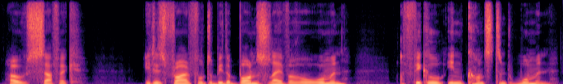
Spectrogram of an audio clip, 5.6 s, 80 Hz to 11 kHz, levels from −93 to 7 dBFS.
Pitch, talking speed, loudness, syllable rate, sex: 115 Hz, 160 wpm, -19 LUFS, 5.9 syllables/s, male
